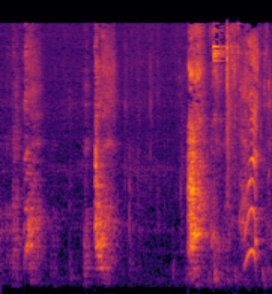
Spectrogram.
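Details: Gizmo, a pet dog in a hyperactive, crazy mood, lets out four short, harsh bursts of barking and growling roughly a second apart, the last ending in a rising, yelping tone; the room is otherwise quiet.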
